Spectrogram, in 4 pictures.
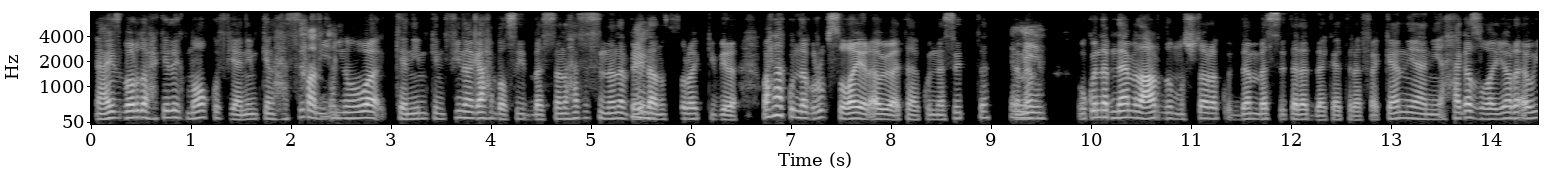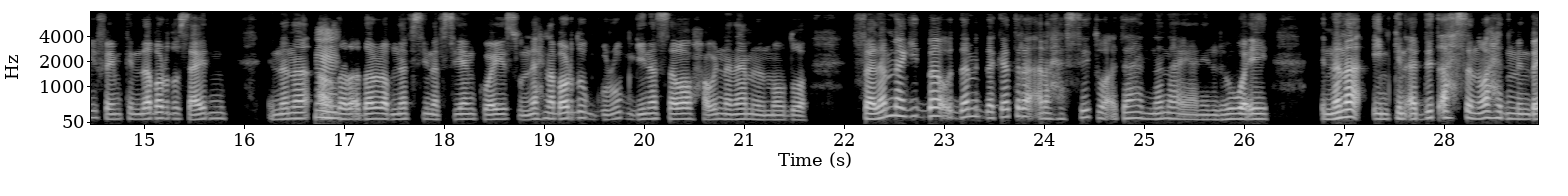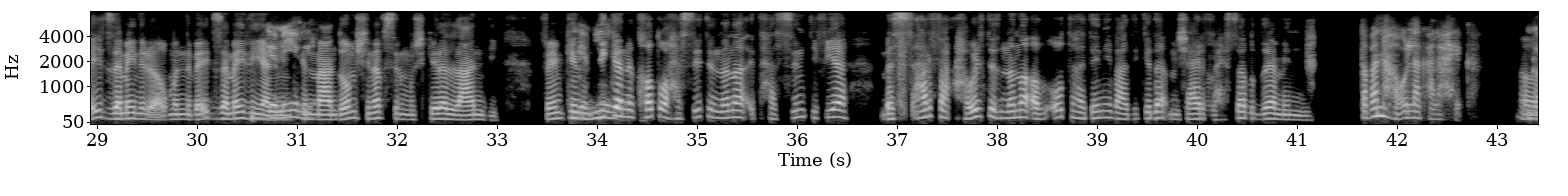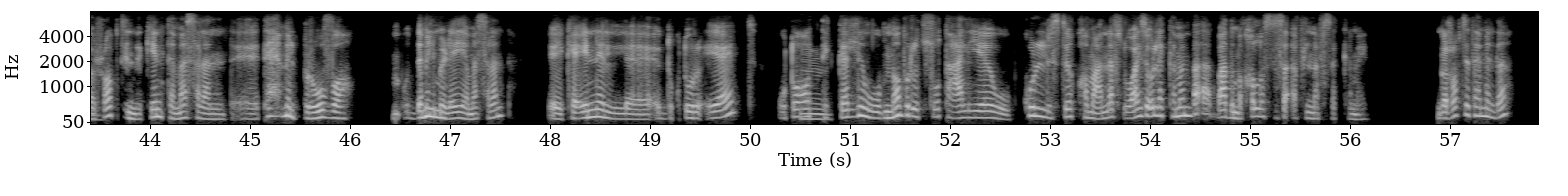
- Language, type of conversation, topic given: Arabic, advice, إزاي أتعامل مع خوفي لما أتكلم قدّام الناس في عرض أو اجتماع أو امتحان شفهي؟
- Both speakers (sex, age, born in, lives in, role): female, 40-44, Egypt, Portugal, advisor; male, 20-24, Egypt, Egypt, user
- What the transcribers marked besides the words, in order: in English: "جروب"; in English: "الجروب"; "زمايلي" said as "زمايني"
